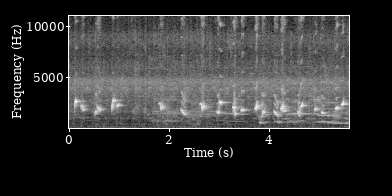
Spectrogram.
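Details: Yellow-vented bulbul song in the long ropel style, aimed at goading birds to sing and fight: a few spaced bubbly notes, then a quickening run of liquid whistles with lower drawn-out slurs.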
